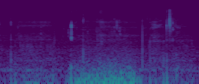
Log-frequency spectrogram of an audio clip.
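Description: Someone chewing a chocolate cookie: soft, moist crunching and munching with a few sharper bites, fairly faint and steady for about three seconds, with no talking.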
